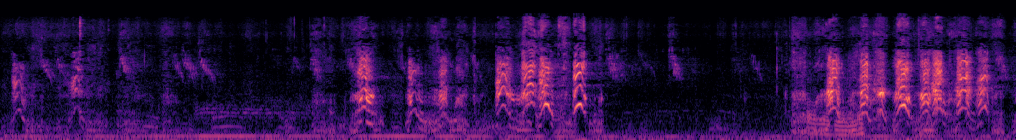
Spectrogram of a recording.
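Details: Drahthaar puppies being handled: bursts of rapid high yelping barks, a cluster mid-way and a quick run of repeated yaps near the end, with low handling noise and quiet pauses between.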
